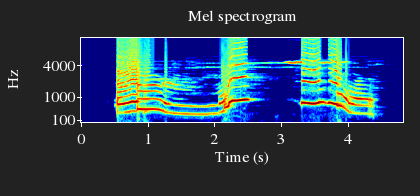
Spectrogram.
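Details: A pet dog howling along to bagpipe music: three drawn-out, wavering howls that slide down, then rise and fall again, with short silent gaps between phrases.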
